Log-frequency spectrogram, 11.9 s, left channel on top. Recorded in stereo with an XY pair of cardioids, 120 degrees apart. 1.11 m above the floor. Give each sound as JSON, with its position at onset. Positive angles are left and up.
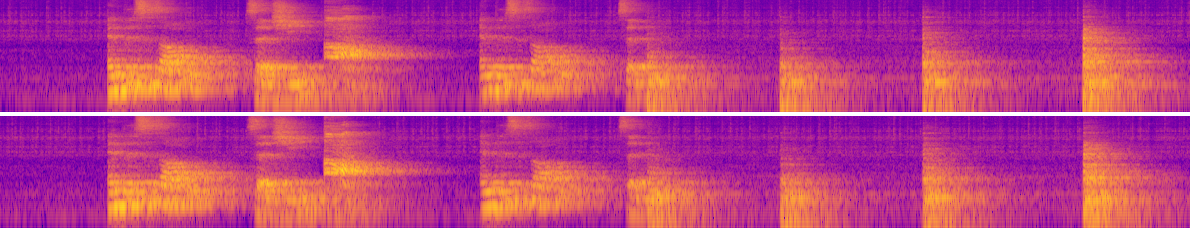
{"t": 1.1, "sound": "a man speaking", "azimuth_deg": 35, "distance_m": 1.0}
{"t": 3.2, "sound": "a shout", "azimuth_deg": -45, "distance_m": 0.9}
{"t": 4.8, "sound": "a man speaking", "azimuth_deg": 70, "distance_m": 2.0}
{"t": 6.5, "sound": "a thud", "azimuth_deg": 55, "distance_m": 1.4}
